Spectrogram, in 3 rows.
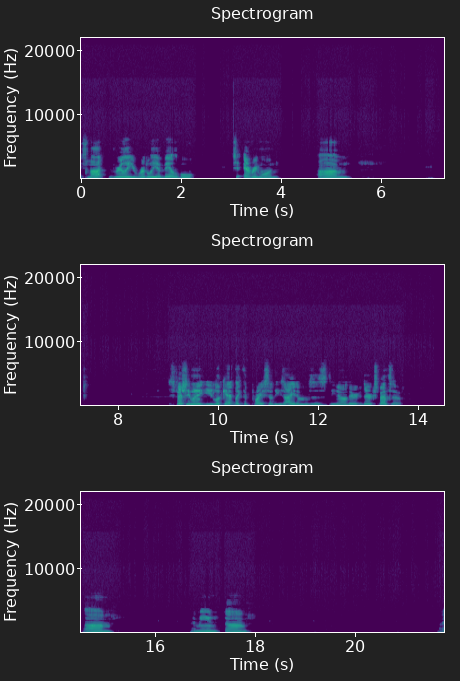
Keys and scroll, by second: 17.3 ctrl+z.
